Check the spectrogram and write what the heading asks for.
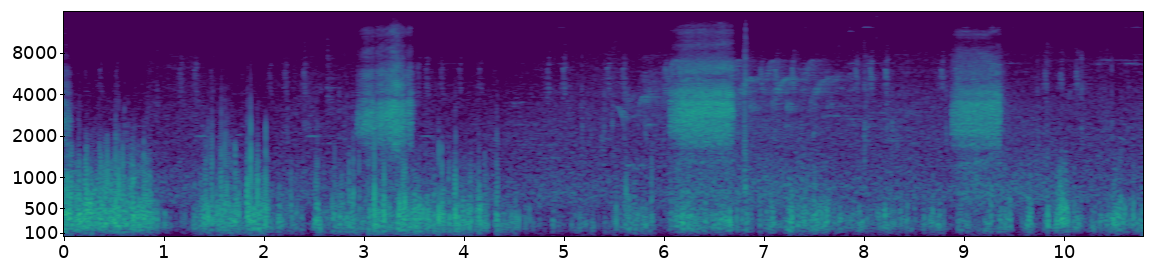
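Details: White-cheeked starling in Higashi-Ayase Park, 28 May 2020, holding a lizard in its beak and calling repeatedly: three harsh, grating calls about three seconds apart, over a steady low background rumble and rustle.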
